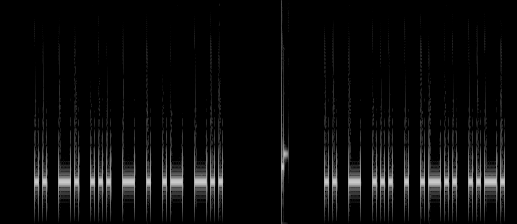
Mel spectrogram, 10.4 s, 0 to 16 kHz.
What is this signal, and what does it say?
Morse code, heard as a keyed tone, about 15 wpm, 700 Hz. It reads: INSTEAD ITSELF
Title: Sentences from Top 800 Words - New Word Drill - 15wpm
